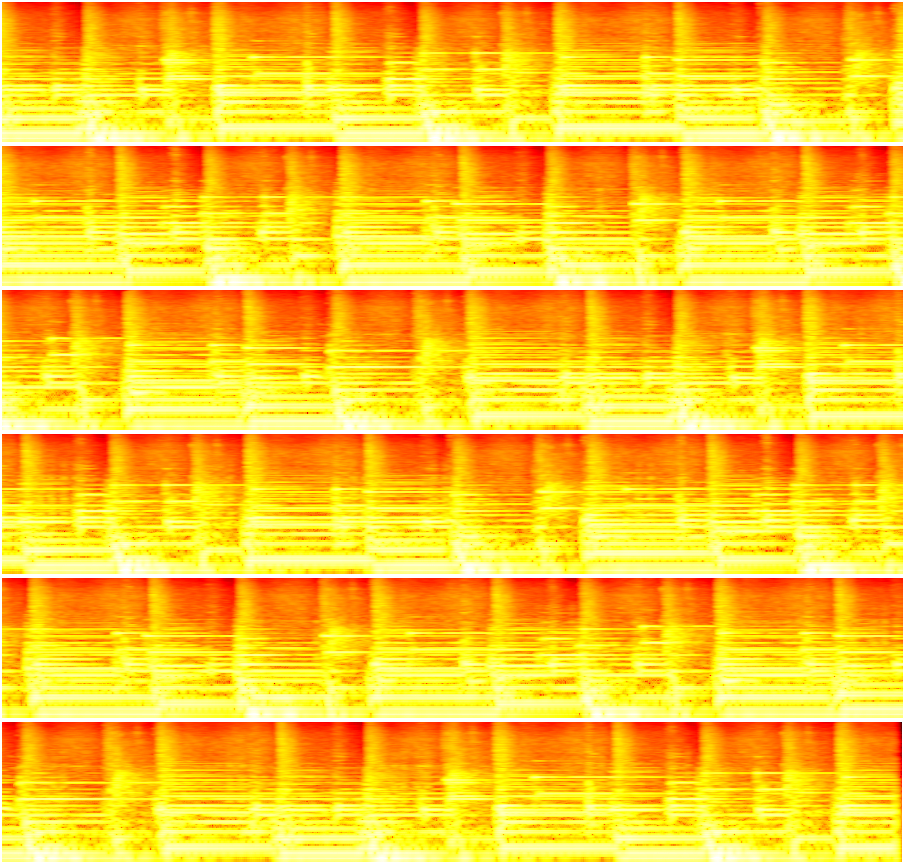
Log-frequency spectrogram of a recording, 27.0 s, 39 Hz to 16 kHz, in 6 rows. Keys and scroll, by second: 1.0 super+a, 2.1 super+c, 2.8 super+Tab, 4.9 super+v, 17.4 super+=.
